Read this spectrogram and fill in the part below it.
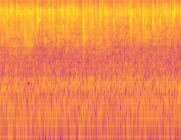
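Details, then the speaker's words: Sharp single-tub automatic washing machine that kept filling after program end, tested after control module repair: steady hissing rush of water into the tub through solenoid inlet valve, no chatter or hammering; inlet fill now controlled, normal. "sudah bisa dikontrol ya air input inlight-nya sudah bisa"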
